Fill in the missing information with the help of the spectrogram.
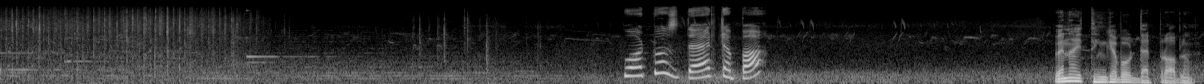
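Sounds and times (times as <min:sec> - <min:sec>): birds calling: 0:00.0 - 0:12.0.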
